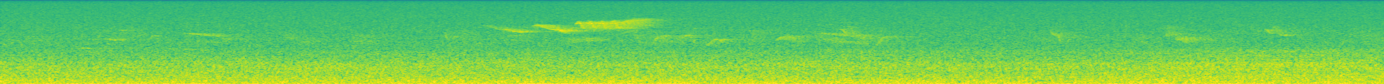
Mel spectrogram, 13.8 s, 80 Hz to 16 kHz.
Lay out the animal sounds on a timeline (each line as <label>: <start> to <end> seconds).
Blue Jay (Cyanocitta cristata): 1.7 to 2.5 seconds
Black-throated Blue Warbler (Setophaga caerulescens): 4.8 to 6.7 seconds
Scarlet Tanager (Piranga olivacea): 5.6 to 9.0 seconds
Red-eyed Vireo (Vireo olivaceus): 10.3 to 13.8 seconds
Blue-headed Vireo (Vireo solitarius): 12.5 to 13.8 seconds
